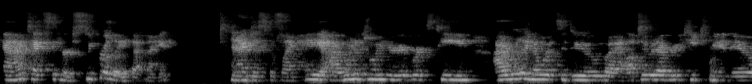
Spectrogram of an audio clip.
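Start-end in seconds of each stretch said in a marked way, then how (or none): none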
